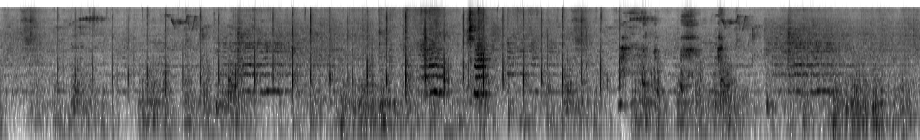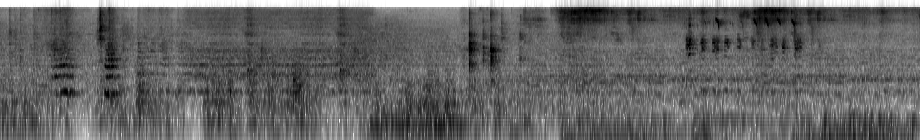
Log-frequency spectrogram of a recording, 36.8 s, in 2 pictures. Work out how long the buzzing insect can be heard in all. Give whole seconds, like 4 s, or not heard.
37 s.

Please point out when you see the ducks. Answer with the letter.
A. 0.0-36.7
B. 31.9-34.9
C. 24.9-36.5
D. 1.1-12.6
B.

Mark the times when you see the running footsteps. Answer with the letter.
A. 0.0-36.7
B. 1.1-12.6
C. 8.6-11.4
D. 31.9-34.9
B.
